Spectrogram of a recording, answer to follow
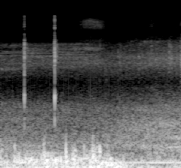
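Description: A motorcycle's auxiliary-light switch clicking two or three times, quickly, over a low rumble of traffic and wind.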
